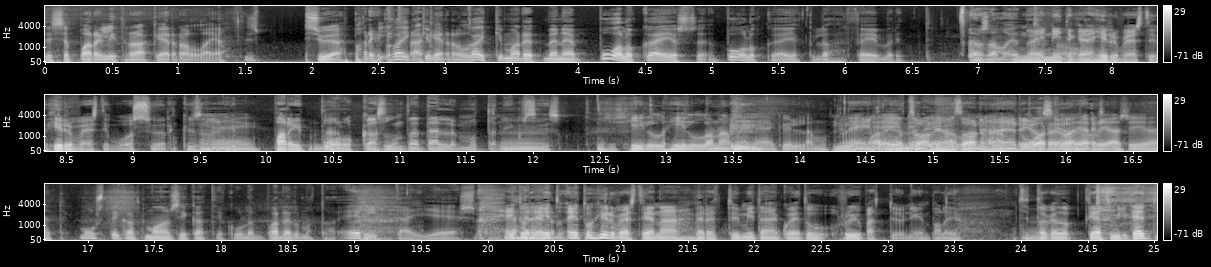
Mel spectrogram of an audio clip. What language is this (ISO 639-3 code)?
fin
